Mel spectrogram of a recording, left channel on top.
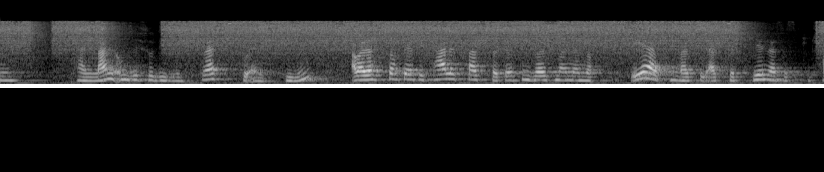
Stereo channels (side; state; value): right; silent; 61 dB below the other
